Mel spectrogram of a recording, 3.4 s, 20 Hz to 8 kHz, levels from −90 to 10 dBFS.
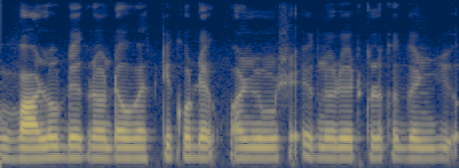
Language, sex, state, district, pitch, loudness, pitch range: Hindi, male, Haryana, Rohtak, 140 Hz, -21 LUFS, 140-145 Hz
